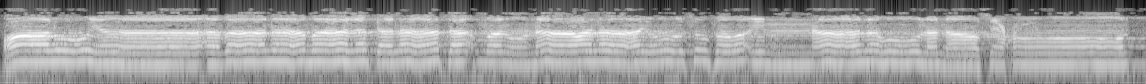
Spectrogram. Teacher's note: جبت ضمة خفيفة بحيث تشبه السكون، هذا يسمى اختلاس من غير إدغام. هذا عند جميع القراء وجهان: إدغام بالإشمام والاختلاس.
